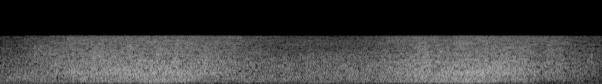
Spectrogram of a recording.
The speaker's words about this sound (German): Wind, Regen und Brandung.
